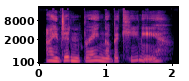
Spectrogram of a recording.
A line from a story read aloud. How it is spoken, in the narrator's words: purred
